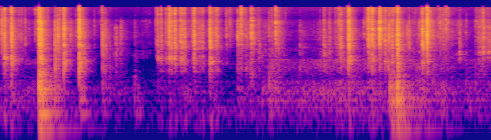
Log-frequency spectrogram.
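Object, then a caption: Laundry soap bar. A small blade scrapes and cuts shavings off a solid bar of dry, old, dark brown laundry soap held in the hand. Crisp, bright scraping and clicking cuts come in quick bursts, with a couple of sharper, fuller snaps standing out near the start and again toward the end.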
